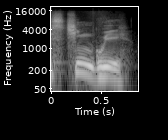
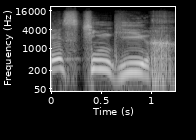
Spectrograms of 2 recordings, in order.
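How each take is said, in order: First: The u after the g is pronounced. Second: The u after the g is silent. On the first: The speaker calls it wrong. "e não extinguir" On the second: The speaker calls it right. "É adquirir e extinguir"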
